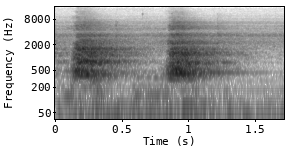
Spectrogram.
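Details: SirJi the Golden Retriever barks at a Roomba during their battle: two loud, harsh barks less than a second apart, each falling off into a brief fading tail.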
